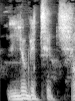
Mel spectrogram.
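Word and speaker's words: Ljubičić: Und dieses LJ ist eigentlich ein Buchstabe in unseren Sprachen und wird wie L ausgesprochen. – Okay. – Und deswegen heißt der Junge Ljubicic.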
